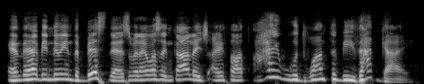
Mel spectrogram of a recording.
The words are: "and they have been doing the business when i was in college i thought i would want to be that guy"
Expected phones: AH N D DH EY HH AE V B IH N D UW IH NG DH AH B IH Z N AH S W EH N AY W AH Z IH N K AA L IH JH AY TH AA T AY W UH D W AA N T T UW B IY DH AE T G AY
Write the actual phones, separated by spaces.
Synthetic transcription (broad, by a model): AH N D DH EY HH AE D B IH N D UW IH NG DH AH B IH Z N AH S W EH N AY W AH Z IH N K AA L IH JH AY TH AA T AY W UH D W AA N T T UW B IY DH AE T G AY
